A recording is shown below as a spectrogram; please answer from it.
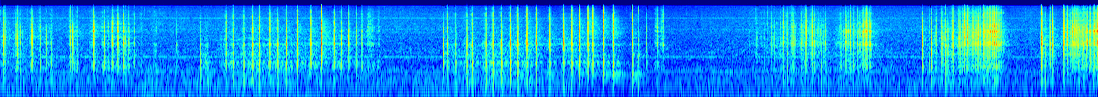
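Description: Long pink natural nails of both hands scratch the ribs of a small, hollow brown corrugated cardboard box held up in the air. The sound is a series of bursts of rapid, dry, bright scratching clicks, with short quiet pauses between them. Each click dies away almost instantly.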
